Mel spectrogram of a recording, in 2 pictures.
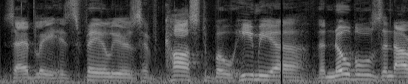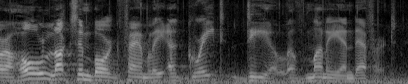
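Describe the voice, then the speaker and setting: A man playing a measured, diplomatic medieval margrave in a video game, speaking formally and deliberately. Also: medium pitch, bright, forceful tone, a little hiss or hum. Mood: measured, regretful. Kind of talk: dramatic video game acting.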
